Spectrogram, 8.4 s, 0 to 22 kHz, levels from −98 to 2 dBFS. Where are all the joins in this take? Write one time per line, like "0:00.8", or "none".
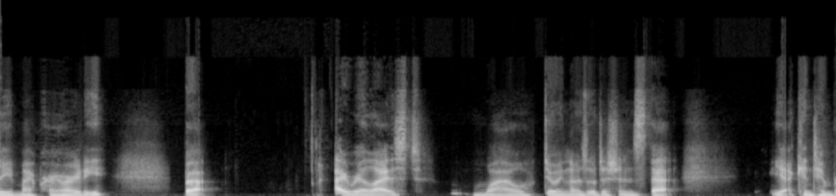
none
